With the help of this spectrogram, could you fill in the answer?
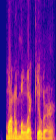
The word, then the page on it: monomolecular: American English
